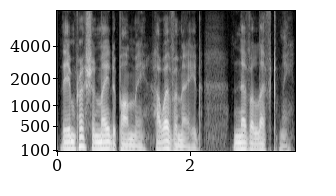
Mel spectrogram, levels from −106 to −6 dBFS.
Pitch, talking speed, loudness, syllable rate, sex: 95 Hz, 170 wpm, -18 LUFS, 5.5 syllables/s, male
